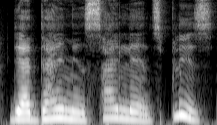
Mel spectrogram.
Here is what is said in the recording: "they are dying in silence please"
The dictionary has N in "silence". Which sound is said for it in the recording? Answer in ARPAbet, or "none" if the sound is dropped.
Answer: N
